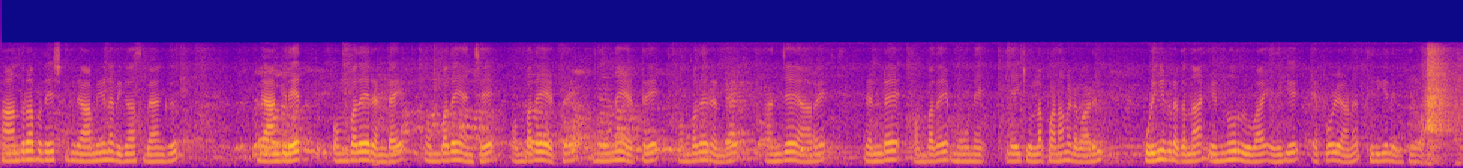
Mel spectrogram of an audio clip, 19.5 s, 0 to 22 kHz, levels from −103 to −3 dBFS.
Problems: constant background noise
